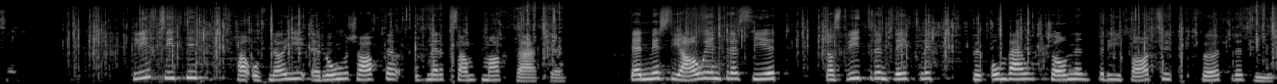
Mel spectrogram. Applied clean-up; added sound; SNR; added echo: classical method spectral subtraction.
